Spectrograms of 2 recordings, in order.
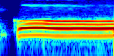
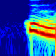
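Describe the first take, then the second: First: "kum" turned into a long, drawn-out "kooom"; overlong wrong "kom". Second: "kum" short with a U sound; short correct "kum". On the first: Teacher showing the Malay mistake, long "kooom". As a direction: stretch "kum" out slowly with an O. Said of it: "dia punya panjang". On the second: Teacher correcting learners, plain short "kum". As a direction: keep "kum" brief, not stretched. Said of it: "Padahal kum sahaja". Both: Shown as a demonstration.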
